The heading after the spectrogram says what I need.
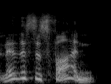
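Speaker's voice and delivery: high, soft, amused aside voice.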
